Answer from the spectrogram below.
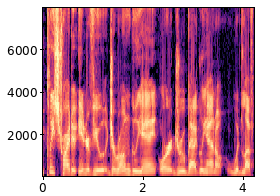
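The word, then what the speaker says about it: Guillen: Guyen.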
